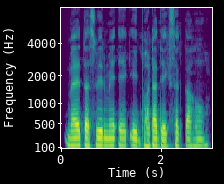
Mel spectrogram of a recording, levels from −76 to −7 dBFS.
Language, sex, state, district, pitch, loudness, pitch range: Hindi, male, West Bengal, Alipurduar, 115 Hz, -17 LUFS, 110-120 Hz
